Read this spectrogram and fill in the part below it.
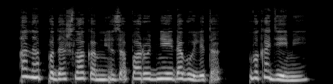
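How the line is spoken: Steadier, no longer sobbing. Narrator (Russian): начинает Кора уже связно и без всхлипов

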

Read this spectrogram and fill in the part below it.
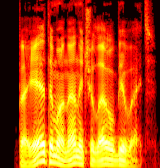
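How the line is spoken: Snort. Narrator (Russian): хмыкнул я

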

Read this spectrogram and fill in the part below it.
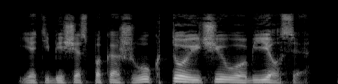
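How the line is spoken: Angry, through gritted teeth. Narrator (Russian): зло процедил уязвленный родович

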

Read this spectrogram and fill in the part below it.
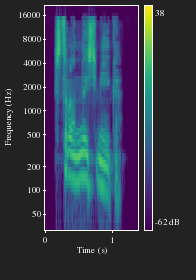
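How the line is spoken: Smirking snort. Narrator (Russian): хмыкнул я

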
